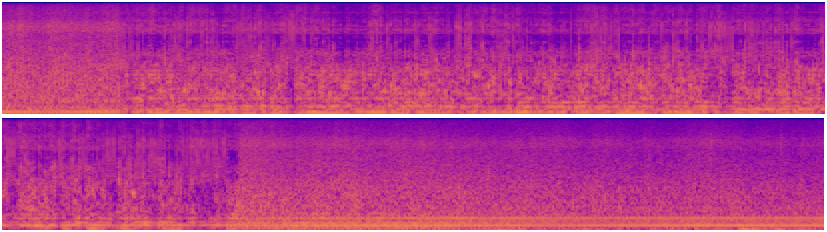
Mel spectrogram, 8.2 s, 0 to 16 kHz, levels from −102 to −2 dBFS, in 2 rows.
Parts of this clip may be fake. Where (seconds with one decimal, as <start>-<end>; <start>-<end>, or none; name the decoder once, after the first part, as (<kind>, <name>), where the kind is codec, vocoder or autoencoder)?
0.6-5.3 (vocoder, BigVGAN v2)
